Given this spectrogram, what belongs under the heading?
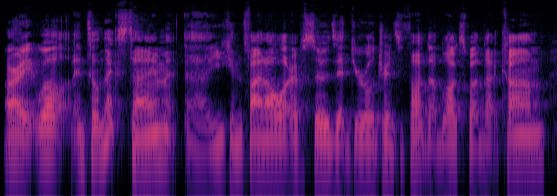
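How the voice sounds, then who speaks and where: A man's voice: medium pitch, normal speed. A man co-hosting a casual podcast, agreeable and a little hesitant, recorded in an echoey room. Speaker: podcast co-host. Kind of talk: casual TV discussion chat.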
